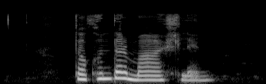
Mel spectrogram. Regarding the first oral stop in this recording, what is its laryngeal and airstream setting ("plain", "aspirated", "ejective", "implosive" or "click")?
plain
